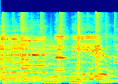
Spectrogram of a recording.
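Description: Live ska band playing, with electric guitar strumming over bass and drums in a steady, regular beat.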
